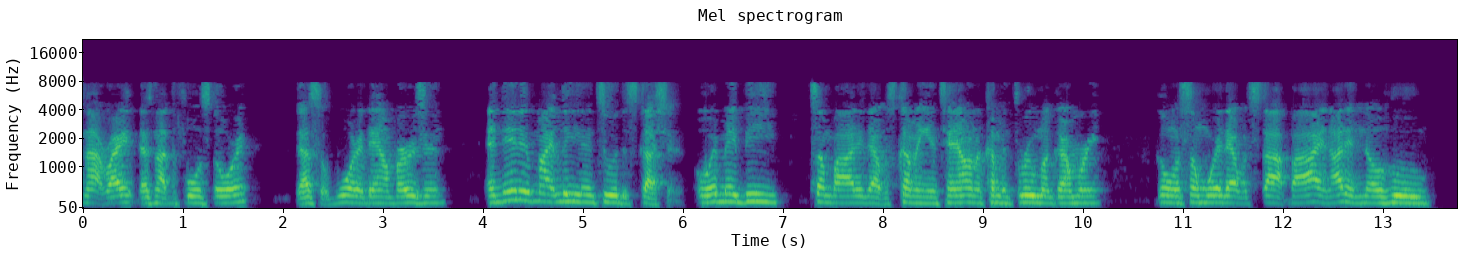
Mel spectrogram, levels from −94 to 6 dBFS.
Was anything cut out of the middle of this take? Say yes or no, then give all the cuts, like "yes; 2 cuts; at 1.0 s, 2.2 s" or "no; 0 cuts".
no; 0 cuts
